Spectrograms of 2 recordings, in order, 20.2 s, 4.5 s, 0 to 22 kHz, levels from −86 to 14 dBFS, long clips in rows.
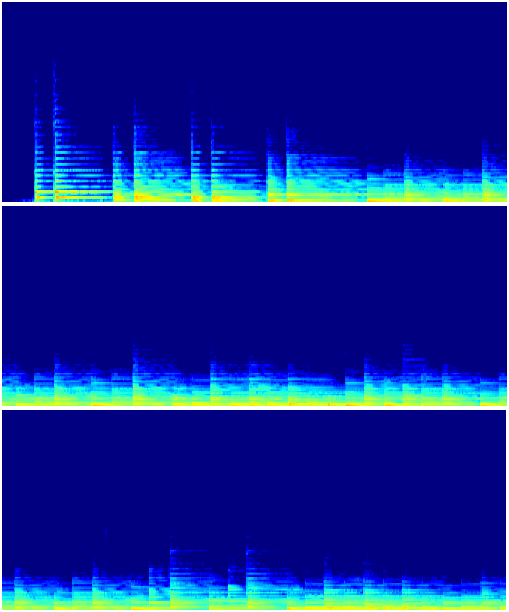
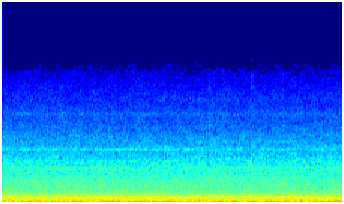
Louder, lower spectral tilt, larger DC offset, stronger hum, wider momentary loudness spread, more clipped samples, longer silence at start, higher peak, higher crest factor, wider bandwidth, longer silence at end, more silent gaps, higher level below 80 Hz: second, -24 LUFS vs -17 LUFS; first, -9 dB/octave vs -7.5 dB/octave; neither; neither; first, 7 LU vs 1 LU; neither; first, 0.4 s vs 0 s; about the same, -6 dBFS vs -4 dBFS; first, 18 dB vs 12 dB; second, 6.4 kHz vs 12.5 kHz; about the same, 0 s vs 0 s; neither; second, -74 dBFS vs -28 dBFS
